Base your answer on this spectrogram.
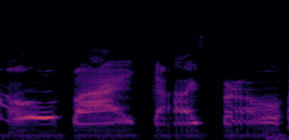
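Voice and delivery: high, slow wheezing laugh; crying laughing. Real, not acted. Streamer cracks up at himself, crying with laughter. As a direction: lose it completely.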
